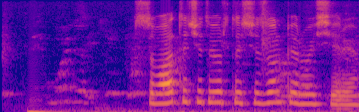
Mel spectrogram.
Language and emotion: Russian, neutral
